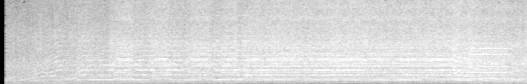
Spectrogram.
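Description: A racing car engine revs loudly in short bursts while standing still.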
